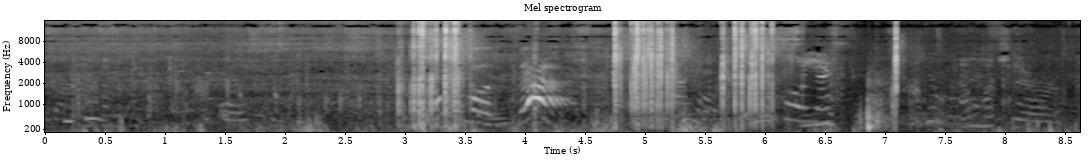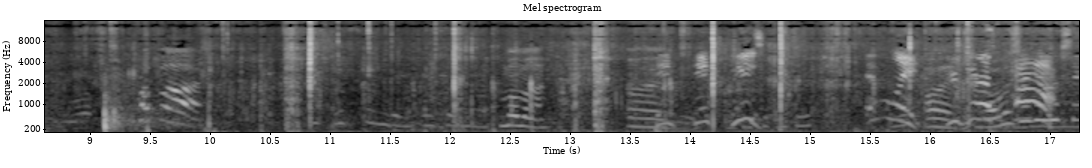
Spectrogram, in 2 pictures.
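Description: Consumer fireworks going off a short way off: three short hissing bursts between about three and six seconds in, followed by scattered sharp pops and cracks. Children's voices are heard throughout.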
